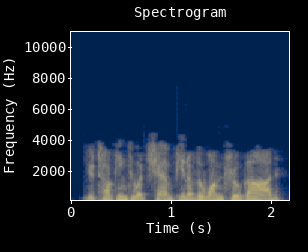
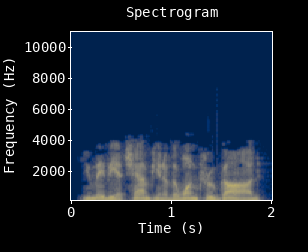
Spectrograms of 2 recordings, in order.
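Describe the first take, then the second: First: High, loud zealous proclamation; warning. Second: Said in the usual way. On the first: A narrator's reading. Brady warning Hamilton of his standing, zealous. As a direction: declare it fervently, pitched right up. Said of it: "Brady warned".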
